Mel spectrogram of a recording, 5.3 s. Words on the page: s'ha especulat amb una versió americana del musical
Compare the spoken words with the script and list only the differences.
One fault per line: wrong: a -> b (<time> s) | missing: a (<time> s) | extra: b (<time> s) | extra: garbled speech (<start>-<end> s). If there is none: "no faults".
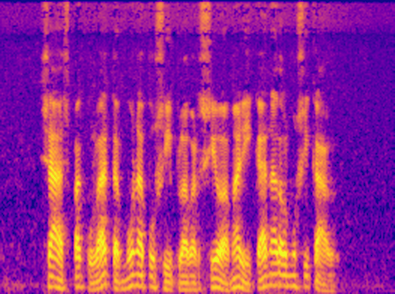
extra: possible (2.0 s)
